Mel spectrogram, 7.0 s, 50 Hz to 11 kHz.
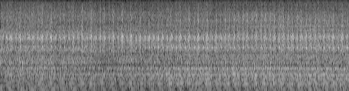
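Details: J20A engine, 2010, cold: sharp steady knock about 220 times a minute over the idle. Appeared near 10,000 km and worsened after oil changes; valves, compression and oil pressure fine. Cause: scored crankshaft journal, cylinder 3; short block replaced.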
